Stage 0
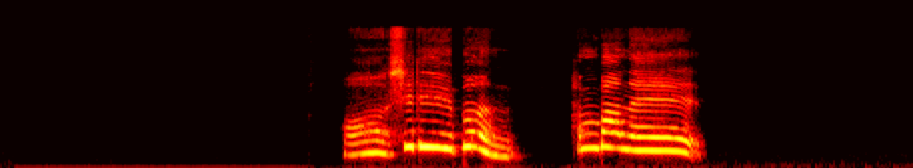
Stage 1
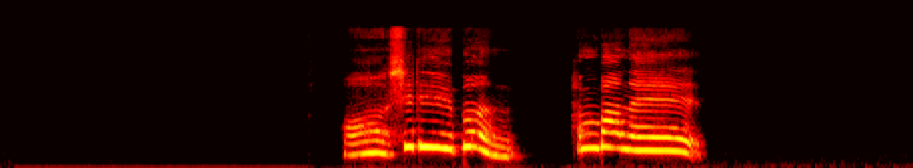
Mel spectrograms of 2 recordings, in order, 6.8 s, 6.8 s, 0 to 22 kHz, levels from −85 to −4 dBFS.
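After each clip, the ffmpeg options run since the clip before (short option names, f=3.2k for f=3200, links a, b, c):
-af "acompressor=threshold=-23dB:ratio=2"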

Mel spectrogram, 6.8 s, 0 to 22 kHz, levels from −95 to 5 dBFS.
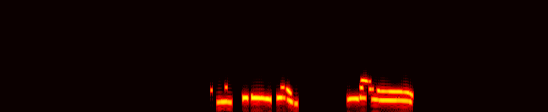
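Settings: -af "afftfilt=real='re*gte(hypot(re,im),0.316)':imag='im*gte(hypot(re,im),0.316)':win_size=1024:overlap=0.75"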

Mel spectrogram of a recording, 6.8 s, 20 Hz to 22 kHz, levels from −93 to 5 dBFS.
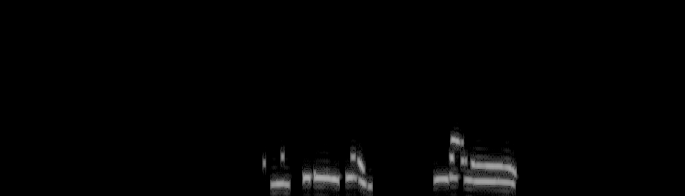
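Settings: -af "bandreject=f=420:w=13,volume=-5.5dB"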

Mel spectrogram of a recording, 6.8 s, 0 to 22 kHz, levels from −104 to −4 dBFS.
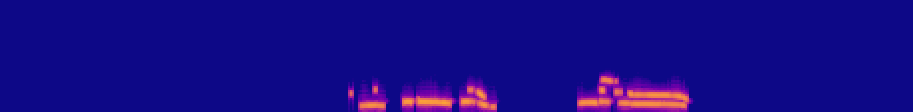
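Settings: -af "lowpass=1k"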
